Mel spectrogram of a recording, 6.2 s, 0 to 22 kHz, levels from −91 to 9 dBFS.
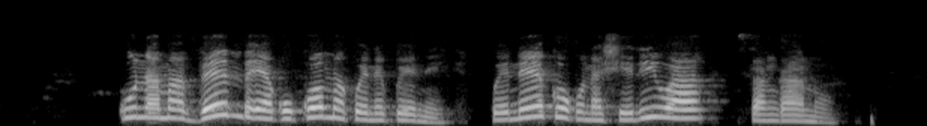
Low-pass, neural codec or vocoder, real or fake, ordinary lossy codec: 7.2 kHz; none; real; Opus, 24 kbps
